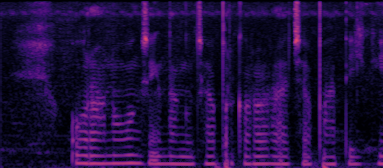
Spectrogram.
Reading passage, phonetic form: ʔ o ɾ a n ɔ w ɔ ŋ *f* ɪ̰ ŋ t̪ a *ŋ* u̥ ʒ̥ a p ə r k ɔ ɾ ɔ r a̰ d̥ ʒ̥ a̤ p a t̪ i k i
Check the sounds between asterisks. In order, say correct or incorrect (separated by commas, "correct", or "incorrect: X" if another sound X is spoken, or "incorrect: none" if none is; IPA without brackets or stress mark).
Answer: incorrect: s, correct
